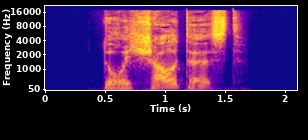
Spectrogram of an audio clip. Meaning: inflection of durchschauen: 1. second-person singular dependent preterite 2. second-person singular dependent subjunctive II
- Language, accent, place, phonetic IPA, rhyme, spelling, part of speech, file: German, Germany, Berlin, [ˌdʊʁçˈʃaʊ̯təst], -aʊ̯təst, durchschautest, verb, De-durchschautest.ogg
